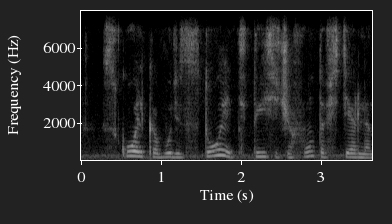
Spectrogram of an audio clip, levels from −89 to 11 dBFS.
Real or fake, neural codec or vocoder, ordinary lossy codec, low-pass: real; none; Opus, 24 kbps; 7.2 kHz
